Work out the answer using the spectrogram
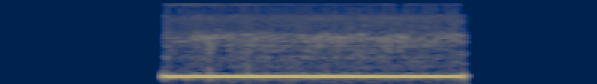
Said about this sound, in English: Oh, shit. It sounds like I'm calling a foreign land. Why is it ringing like that?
